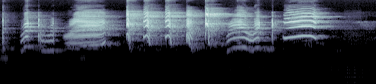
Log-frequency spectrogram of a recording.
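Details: Talking green Indian ringneck parrot in front of a mirror: a quick stream of about ten scratchy, voice-like syllables, some drawn out and some clipped, with wavering pitch, finishing on a longer nasal note.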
